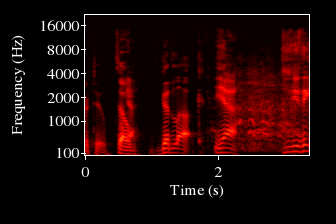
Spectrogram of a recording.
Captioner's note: laughter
